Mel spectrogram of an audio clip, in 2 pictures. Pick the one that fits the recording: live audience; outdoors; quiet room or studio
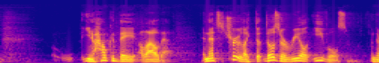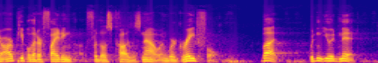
live audience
